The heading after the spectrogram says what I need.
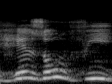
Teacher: O L não tem o som de lê, tem o som de U. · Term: ditongo decrescente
